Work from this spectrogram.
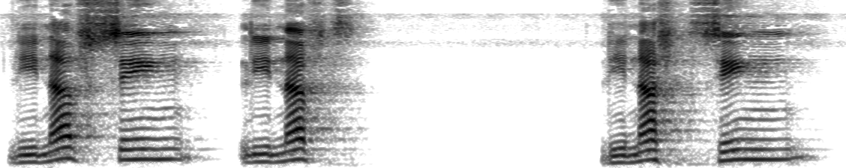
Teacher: dan di sini makhrajnya Dari kisu dari hidung karena ada gunah karena ikhfa makhrajnya gunah dari hidung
